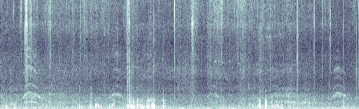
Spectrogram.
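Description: A bird giving short, arched calls three times, over scattered sharp clicks and a cluster of knocks about two seconds in.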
